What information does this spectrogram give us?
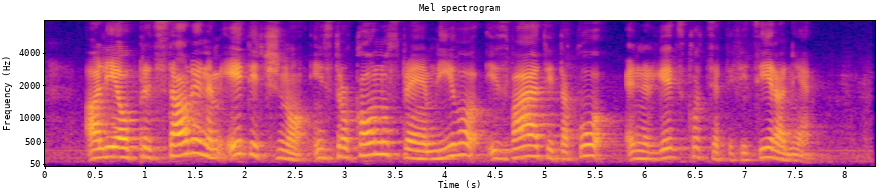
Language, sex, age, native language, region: Slovenian, female, 50-59, Slovenian, Drava region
